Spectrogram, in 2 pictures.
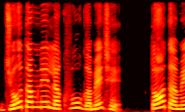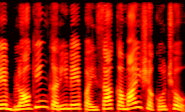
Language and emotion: Gujarati, neutral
